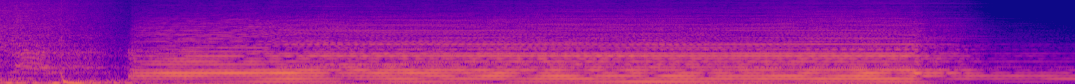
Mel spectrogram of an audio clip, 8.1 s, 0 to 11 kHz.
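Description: The last second of the Pittsburgh Steelers' touchdown music cuts off. The San Francisco 49ers' touchdown horn then sounds one long, steady blast of about six seconds, fading over the last second or so.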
